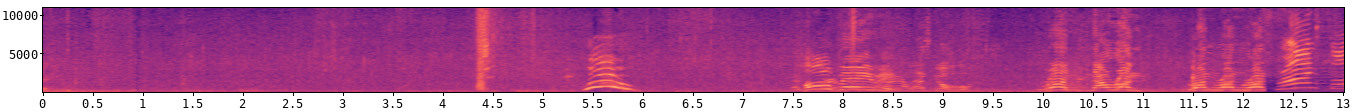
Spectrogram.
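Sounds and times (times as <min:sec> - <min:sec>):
wind hiss: 0:00.0 - 0:13.0
golf club striking ball: 0:04.3 - 0:04.7.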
